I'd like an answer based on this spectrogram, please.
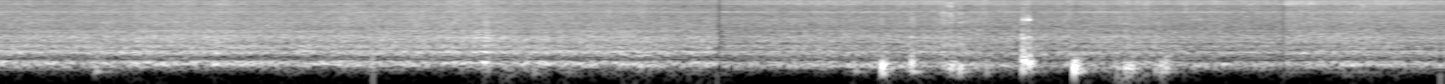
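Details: Wild forest honey bees buzz as a low, steady hum while their colony is harvested for honey and taken home, with sharp knocks and crackling handling noises in the final seconds.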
